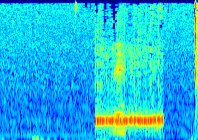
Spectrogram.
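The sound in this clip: An unanswered phone call gives a single steady ringback tone lasting about a second. It sounds alone, with a faint low hum before and after it.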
